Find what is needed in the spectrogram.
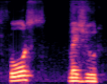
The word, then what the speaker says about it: force majeure: One is that there is this term which is used quite a lot these days, which is force majeure. You'll have to correct my pronunciation. Okay, your pronunciation is absolutely correct.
